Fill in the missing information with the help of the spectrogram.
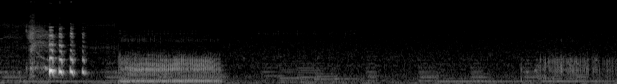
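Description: A sleeping dog gives two rough, rattling snores about four seconds apart, with soft background music: ordinary dog snoring.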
